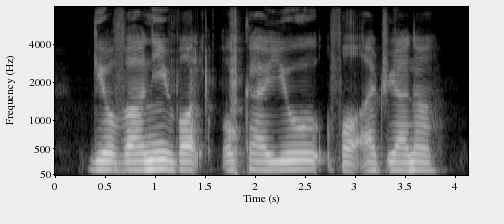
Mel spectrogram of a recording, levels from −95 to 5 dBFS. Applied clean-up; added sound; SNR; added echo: neural mask model Resemble Enhance denoiser.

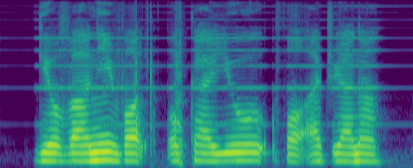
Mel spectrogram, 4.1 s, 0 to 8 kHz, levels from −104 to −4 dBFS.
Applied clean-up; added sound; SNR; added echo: neural mask model RNNoise.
